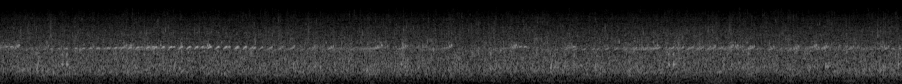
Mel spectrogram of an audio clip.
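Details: Kajika frog voices over a flowing mountain stream, a sweet bird-like pulsed trill held at one high pitch early on, then shorter scattered notes, with steady water noise throughout.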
